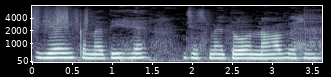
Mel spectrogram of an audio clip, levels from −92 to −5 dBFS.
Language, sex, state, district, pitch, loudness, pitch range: Hindi, female, Jharkhand, Deoghar, 225 Hz, -13 LUFS, 215-235 Hz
